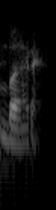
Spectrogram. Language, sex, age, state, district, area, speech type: Marathi, male, 18-30, Maharashtra, Kolhapur, urban, conversation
